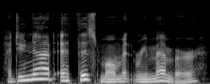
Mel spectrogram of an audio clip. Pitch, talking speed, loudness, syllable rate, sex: 155 Hz, 200 wpm, -17 LUFS, 5.3 syllables/s, male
